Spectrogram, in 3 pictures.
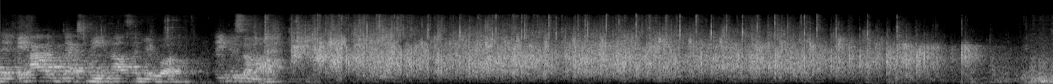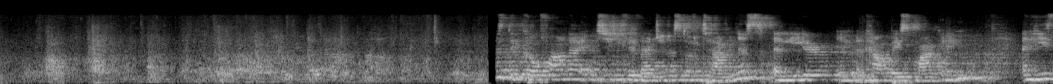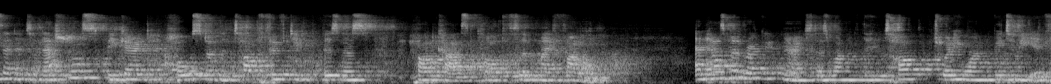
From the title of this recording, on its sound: LIVE from INBOUND 2019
